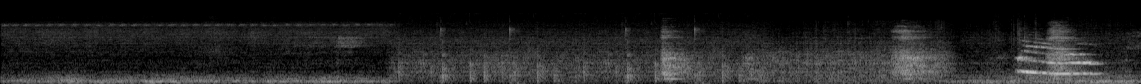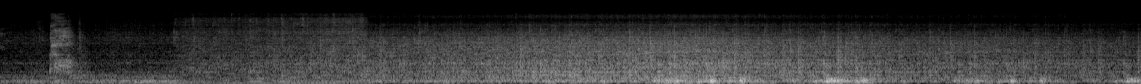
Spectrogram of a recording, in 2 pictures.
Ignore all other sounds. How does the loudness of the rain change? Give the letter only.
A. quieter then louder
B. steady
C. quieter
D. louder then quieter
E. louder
E.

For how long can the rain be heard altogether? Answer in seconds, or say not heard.
23 s.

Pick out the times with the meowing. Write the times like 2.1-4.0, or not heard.
10.2-11.0.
